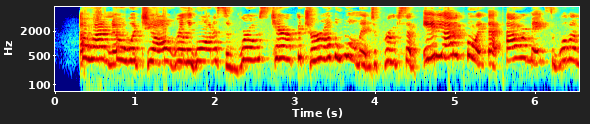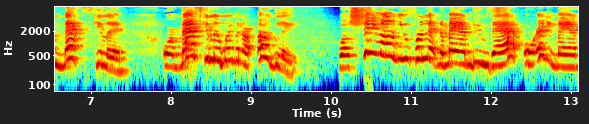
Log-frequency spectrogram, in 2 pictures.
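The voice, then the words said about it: Performs the Dorothy character voice. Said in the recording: “Come back with the voice? ... Can you do the voice? Let's have a Tootsie off.”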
